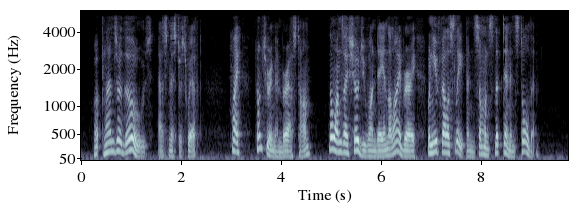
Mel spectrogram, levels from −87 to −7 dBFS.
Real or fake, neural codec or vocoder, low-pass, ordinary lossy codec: real; none; 5.4 kHz; AAC, 32 kbps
